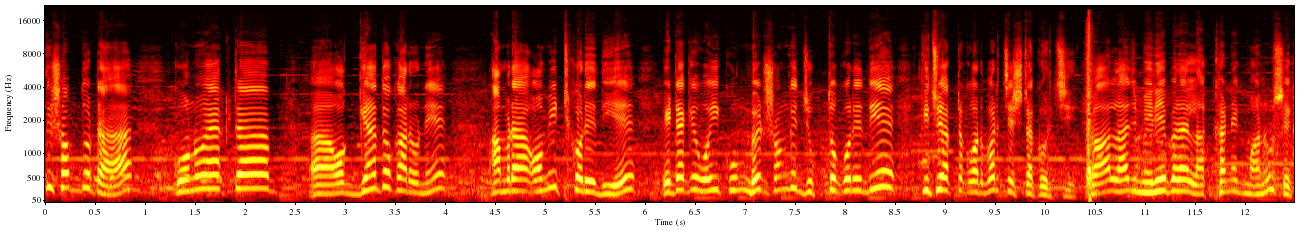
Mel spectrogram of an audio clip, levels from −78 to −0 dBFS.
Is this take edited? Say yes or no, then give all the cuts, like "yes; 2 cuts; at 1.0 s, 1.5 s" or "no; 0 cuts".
yes; 1 cut; at 10.3 s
